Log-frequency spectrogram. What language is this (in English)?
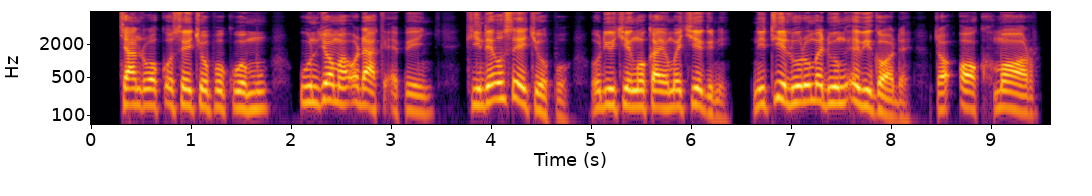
Luo (Kenya and Tanzania)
